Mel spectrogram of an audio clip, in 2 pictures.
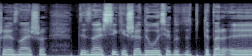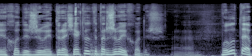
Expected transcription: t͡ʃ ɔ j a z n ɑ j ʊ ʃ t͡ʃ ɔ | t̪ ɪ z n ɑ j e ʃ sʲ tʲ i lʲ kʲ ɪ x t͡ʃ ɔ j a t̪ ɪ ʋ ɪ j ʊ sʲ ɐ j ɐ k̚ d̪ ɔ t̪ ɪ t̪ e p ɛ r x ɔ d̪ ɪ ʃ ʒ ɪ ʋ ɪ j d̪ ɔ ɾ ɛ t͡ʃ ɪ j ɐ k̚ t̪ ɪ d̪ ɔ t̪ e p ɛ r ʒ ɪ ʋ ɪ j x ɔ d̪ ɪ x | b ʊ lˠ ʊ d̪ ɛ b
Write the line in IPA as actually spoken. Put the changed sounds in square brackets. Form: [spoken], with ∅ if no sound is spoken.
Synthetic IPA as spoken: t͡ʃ ɔ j a z n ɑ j ʊ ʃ t͡ʃ ɔ | t̪ ɪ z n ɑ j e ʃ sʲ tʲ i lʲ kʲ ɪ [ʃ] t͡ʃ ɔ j a [d̪] ɪ ʋ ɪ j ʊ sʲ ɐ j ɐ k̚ d̪ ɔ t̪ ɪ t̪ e p ɛ r x ɔ d̪ ɪ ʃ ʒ ɪ ʋ ɪ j d̪ ɔ ɾ ɛ t͡ʃ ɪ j ɐ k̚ t̪ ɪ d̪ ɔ t̪ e p ɛ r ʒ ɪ ʋ ɪ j x ɔ d̪ ɪ [ʃ] | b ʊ lˠ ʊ [t̪] ɛ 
